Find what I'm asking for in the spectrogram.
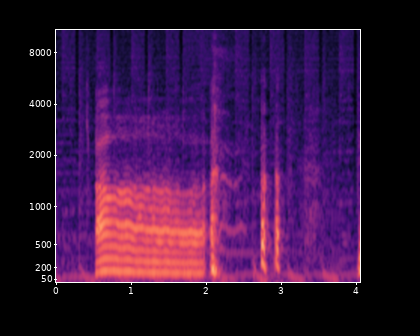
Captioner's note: chuckling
